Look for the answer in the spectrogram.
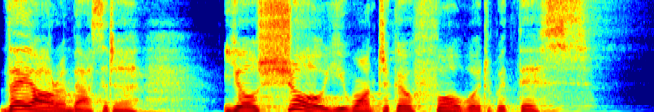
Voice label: Female Nightborne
